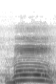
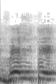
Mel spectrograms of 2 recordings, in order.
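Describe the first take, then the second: First: "Vérité" as three separate beats, vé, ri, té; teacher counting out "Vérité" in lower, detached syllables; split into syllables. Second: Said in the usual way. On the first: Shown as a demonstration. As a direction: sound out "Vérité" syllable by syllable with gaps. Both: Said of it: "vérité à trois syllabes".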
